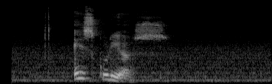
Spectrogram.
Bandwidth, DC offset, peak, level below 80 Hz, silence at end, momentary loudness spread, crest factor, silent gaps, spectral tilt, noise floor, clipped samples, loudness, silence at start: 16 kHz; under 0.1%; -14 dBFS; -86 dBFS; 0 s; 23 LU; 18 dB; none; -3 dB/octave; -50 dBFS; under 0.1%; -29 LUFS; 0.1 s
